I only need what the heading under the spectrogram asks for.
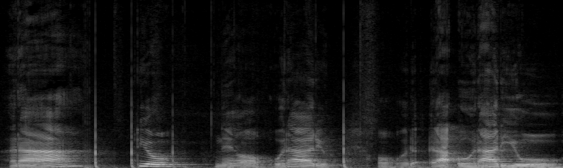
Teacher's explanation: né de um som mais fraco para um som mais forte em termos fonéticos sai de uma semivogal e vai para uma vogal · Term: ditongo crescente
